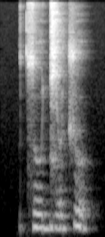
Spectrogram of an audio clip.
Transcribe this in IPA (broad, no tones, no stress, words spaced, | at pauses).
t͡su d͡ʑɯt͡ʃu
